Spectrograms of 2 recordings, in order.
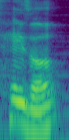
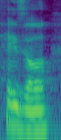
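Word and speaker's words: Geyssell: Hazel, it's Hazel, okay? So it's pronounced Hazel. Just wanted to get that out there. I know it's spelled a little weird, or different, but her name is Hazel.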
